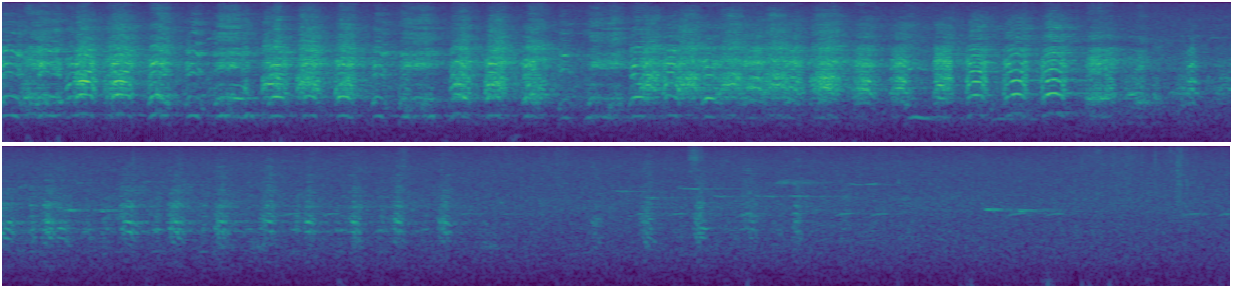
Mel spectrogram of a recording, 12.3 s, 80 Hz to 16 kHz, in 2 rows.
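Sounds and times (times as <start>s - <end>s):
several kookaburras laughing in the Victorian bush, Australia: 0.0s - 8.4s.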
